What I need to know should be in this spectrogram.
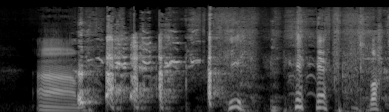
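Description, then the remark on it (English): A rough, phlegmy growl breaks into a series of loud, hacking, cough-like grunts, sputtering on in uneven bursts for several seconds. “And he has one line throughout the entire series. His one Mucinex cough.”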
